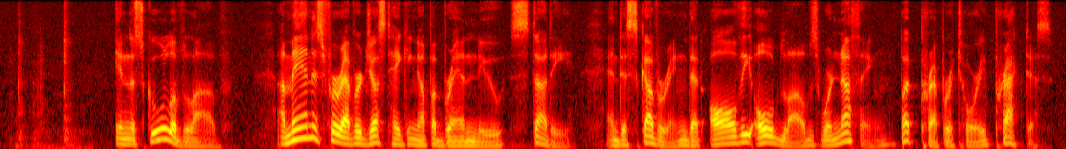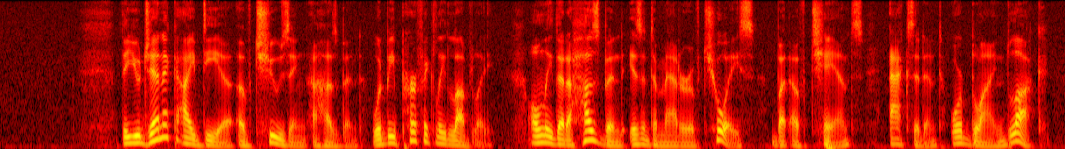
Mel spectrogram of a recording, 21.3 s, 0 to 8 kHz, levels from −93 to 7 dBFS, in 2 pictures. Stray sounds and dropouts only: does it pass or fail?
fail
